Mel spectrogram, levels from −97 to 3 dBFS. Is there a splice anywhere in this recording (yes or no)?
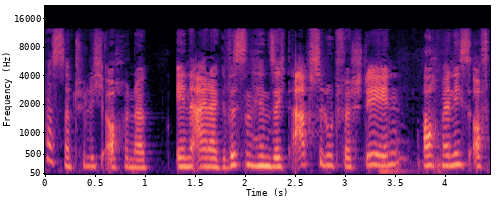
yes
